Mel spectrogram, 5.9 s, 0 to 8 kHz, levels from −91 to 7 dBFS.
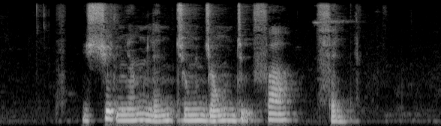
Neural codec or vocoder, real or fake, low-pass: none; real; 7.2 kHz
